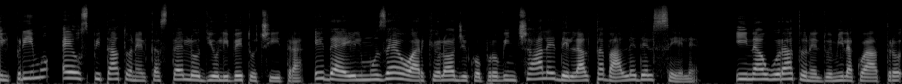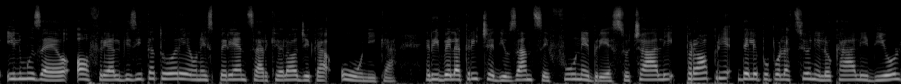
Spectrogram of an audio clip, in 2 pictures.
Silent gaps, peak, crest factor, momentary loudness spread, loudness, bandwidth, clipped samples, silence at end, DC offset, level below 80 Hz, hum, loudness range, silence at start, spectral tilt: none; -16 dBFS; 16 dB; 6 LU; -33 LUFS; 18.5 kHz; under 0.1%; 0 s; under 0.1%; -62 dBFS; none; 2 LU; 0 s; -4.5 dB/octave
